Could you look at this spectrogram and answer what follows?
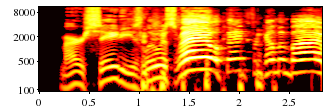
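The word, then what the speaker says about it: Marcedes Lewis: Mercedes Lewis.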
